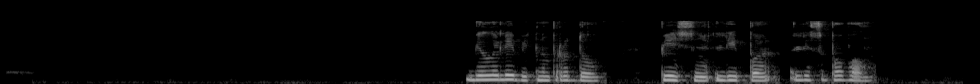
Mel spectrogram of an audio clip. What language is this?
Russian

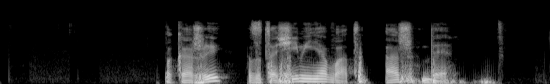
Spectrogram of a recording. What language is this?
Russian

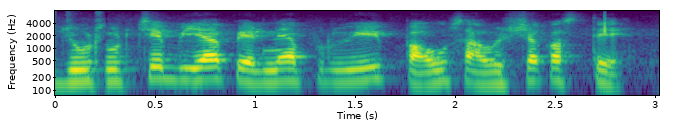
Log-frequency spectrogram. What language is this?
Marathi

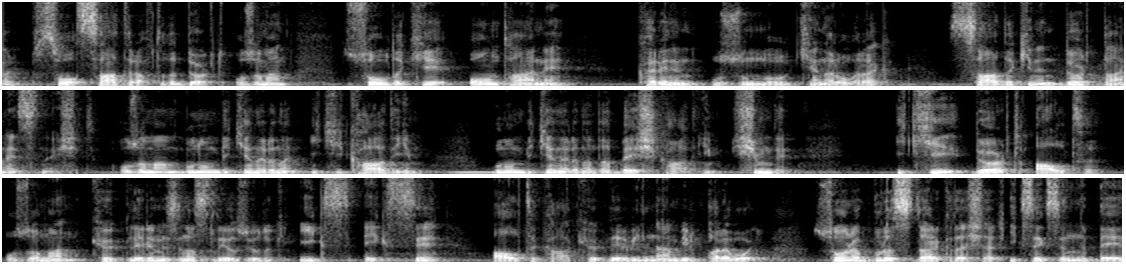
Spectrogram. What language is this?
Turkish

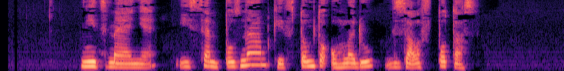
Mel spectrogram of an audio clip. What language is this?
Czech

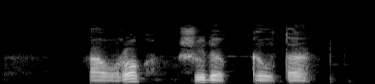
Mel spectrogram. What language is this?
Mari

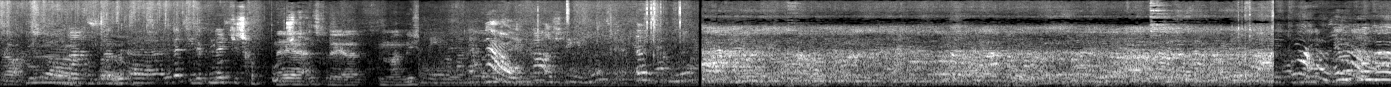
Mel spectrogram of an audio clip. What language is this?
Dutch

